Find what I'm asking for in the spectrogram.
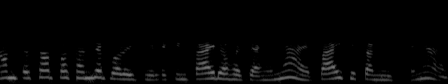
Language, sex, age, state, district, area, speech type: Maithili, female, 45-60, Bihar, Muzaffarpur, urban, conversation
